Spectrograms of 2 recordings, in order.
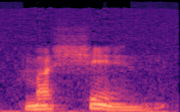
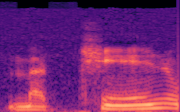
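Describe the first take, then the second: First: The middle consonant is an sh sound. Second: The middle consonant is a ch sound. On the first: The speaker calls it right. "we say machine" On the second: The speaker calls it wrong. "We don't say also machine"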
